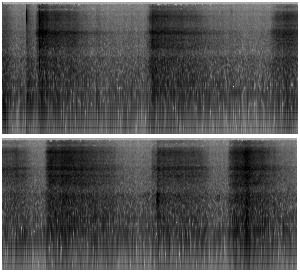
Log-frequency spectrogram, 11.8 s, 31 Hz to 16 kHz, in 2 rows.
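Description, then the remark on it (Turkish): Slow, deep breaths taken as a short routine before smiling, each a long airy inhale followed by an exhale, repeated about three times with short pauses between and no talking. “3 derin nefes al, gülümse, köpeği okşa, tekrarla.”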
